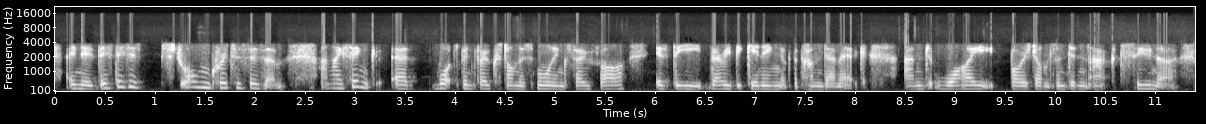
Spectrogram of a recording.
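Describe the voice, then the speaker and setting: Over noticeable background noise, a woman with a fairly low pitch talks at a moderate pace, with ordinary pitch variation and very even loudness. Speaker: political reporter. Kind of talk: news reporting.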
